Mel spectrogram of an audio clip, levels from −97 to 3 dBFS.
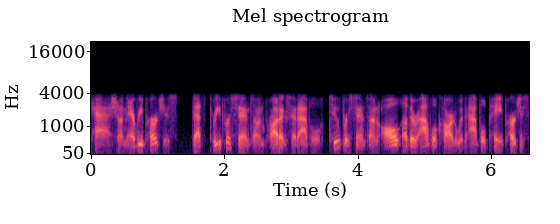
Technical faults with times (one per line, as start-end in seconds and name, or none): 0.00-6.58 AMR narrowband mobile codec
